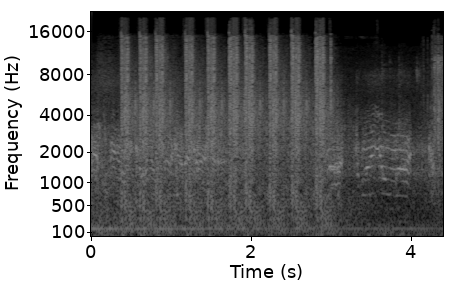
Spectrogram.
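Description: Rapid gunfire in S.T.A.L.K.E.R.: Shadow of Chernobyl, a loud close burst of about a dozen evenly spaced shots over three seconds, then a quieter tail of distant noise.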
